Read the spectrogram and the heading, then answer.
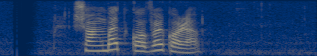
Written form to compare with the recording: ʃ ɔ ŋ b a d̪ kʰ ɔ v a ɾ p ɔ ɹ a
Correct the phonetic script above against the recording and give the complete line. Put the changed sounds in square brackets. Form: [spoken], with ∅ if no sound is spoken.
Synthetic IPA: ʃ ɔ ŋ b a d̪ [k] ɔ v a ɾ [k] ɔ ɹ a

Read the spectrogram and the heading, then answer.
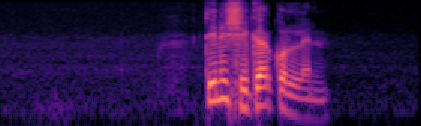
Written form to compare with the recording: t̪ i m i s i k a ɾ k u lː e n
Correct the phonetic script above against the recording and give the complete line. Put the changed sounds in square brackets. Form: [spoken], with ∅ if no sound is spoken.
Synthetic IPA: t̪ i [n] i [ʃ] i k a ɾ k [o] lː e n

